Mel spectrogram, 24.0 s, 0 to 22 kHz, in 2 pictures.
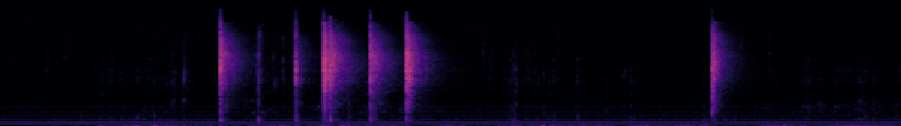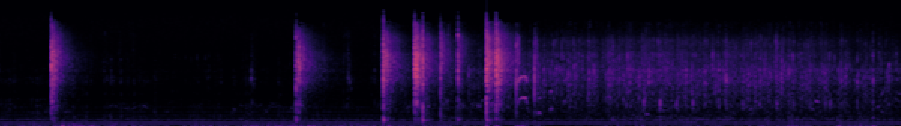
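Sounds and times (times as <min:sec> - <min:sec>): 
steady low hum: 0:00.0 - 0:24.0
whips cracking to cut straws from performers' hands: 0:02.9 - 0:05.9, 0:09.5 - 0:10.0, 0:12.7 - 0:13.2, 0:15.9 - 0:16.5, 0:17.1 - 0:19.2
laughter: 0:10.6 - 0:12.3, 0:18.0 - 0:24.0.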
